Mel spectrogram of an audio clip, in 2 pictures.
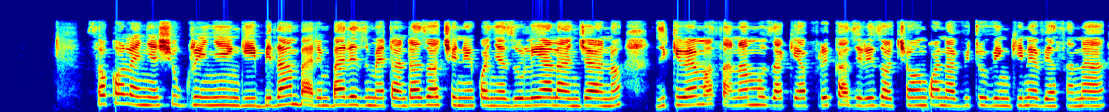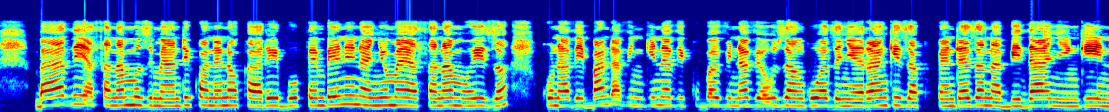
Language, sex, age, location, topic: Swahili, female, 18-24, Nairobi, finance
